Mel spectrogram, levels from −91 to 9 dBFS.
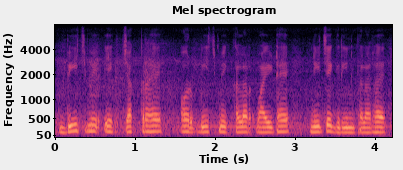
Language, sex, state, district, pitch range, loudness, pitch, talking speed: Hindi, male, Uttar Pradesh, Lalitpur, 135-150 Hz, -17 LUFS, 145 Hz, 215 wpm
